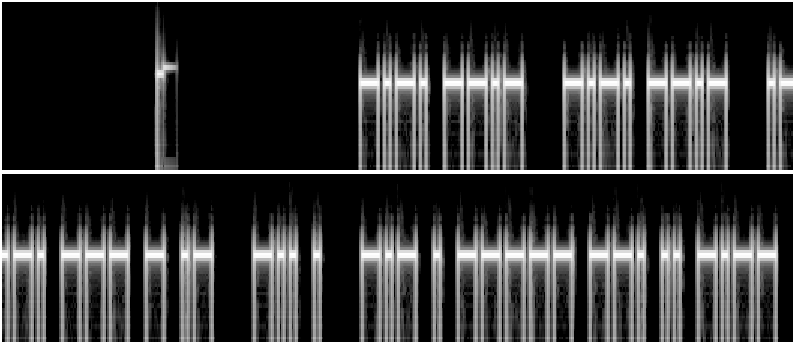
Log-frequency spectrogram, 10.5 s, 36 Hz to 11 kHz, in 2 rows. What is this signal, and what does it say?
Morse code, heard as a keyed tone, about 30 wpm, 700 Hz. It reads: CQ CQ POTA DE KE0GIY
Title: Common QSO Phrases Encore 30wpm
